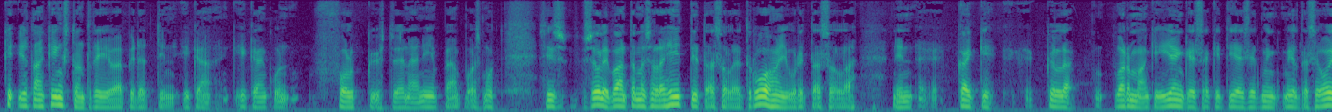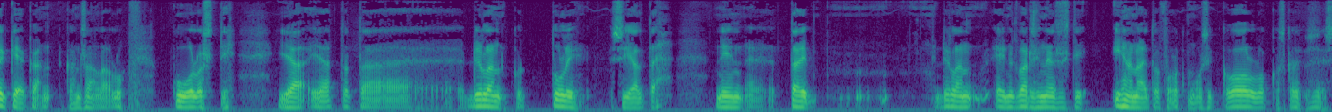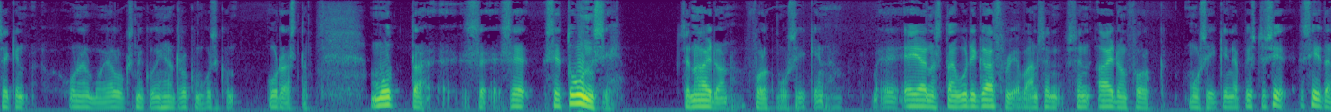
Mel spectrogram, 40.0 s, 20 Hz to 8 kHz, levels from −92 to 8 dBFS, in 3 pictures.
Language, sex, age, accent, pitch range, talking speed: Finnish, male, 60-79, native, 105-125 Hz, 115 wpm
